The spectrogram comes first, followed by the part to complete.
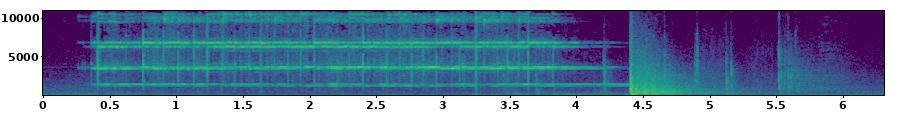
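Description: Small brass hand bell rung rapidly for about four seconds, a bright ringing with many quick strikes, then a single loud thud just after it stops.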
